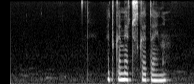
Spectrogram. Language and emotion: Russian, neutral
